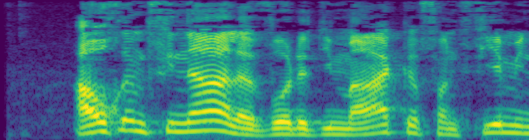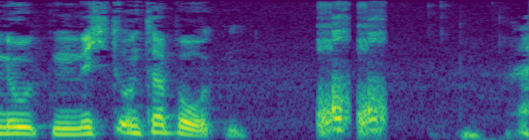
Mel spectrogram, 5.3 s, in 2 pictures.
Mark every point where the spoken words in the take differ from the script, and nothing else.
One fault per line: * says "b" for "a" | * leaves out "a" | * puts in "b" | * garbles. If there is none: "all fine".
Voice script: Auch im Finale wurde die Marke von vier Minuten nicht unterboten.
all fine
